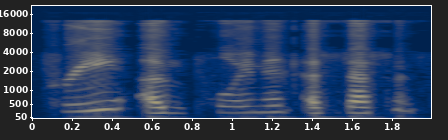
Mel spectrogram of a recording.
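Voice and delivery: pre-employment assessments, said slowly and deliberately; slow down and get pre-employment assessments right; carefully enunciating pre-employment assessments after a stumble; careful slow redo. Real, not acted. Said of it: "There we go".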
